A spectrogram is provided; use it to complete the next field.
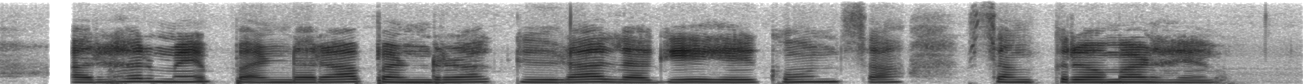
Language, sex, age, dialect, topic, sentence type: Chhattisgarhi, female, 18-24, Northern/Bhandar, agriculture, question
